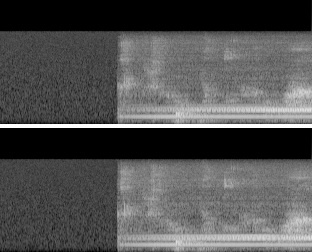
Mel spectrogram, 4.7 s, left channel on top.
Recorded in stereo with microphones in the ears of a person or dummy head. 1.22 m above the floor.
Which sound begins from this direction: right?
Chewing, at 1.8 s.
